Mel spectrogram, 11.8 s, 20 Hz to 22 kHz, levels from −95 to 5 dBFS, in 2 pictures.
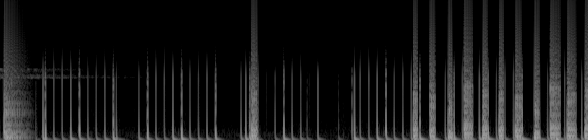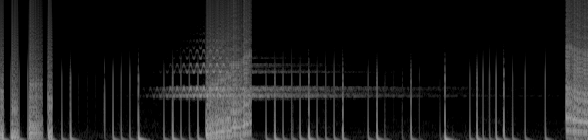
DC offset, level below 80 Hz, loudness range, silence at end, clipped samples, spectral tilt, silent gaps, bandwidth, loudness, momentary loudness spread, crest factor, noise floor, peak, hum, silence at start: under 0.1%; -50 dBFS; 9 LU; 0 s; under 0.1%; -5.5 dB/octave; none; over 20 kHz; -41 LUFS; 16 LU; 20 dB; -61 dBFS; -20 dBFS; none; 0.05 s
